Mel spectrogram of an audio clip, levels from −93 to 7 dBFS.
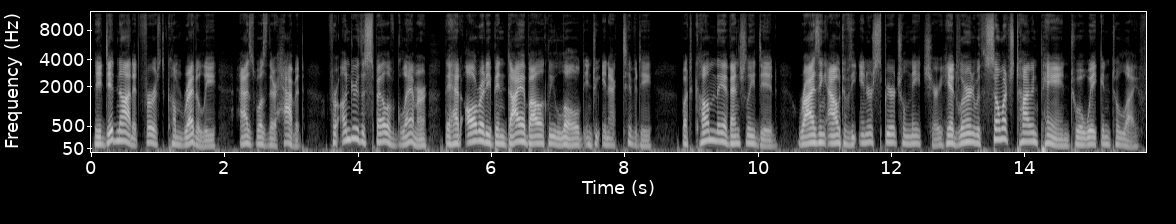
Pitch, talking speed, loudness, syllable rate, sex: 135 Hz, 190 wpm, -23 LUFS, 5.6 syllables/s, male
